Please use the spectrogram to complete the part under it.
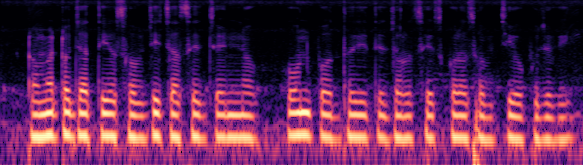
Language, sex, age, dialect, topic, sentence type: Bengali, male, 25-30, Jharkhandi, agriculture, question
